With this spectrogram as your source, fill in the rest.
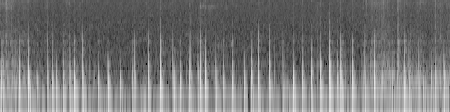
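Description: Long acrylic nails tap and scratch the surface and rim of a round solid cork board, held flat and then edge-on. A rapid, steady run of dull, low, woody taps with almost no ring is heard, with soft scratchy brushing mixed in toward the end.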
